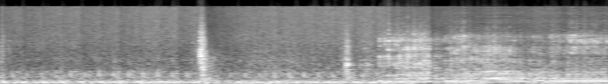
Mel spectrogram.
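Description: Small sports car's engine running, a car door shutting about two seconds in, then the engine revving up with a rising pitch as the car pulls away.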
